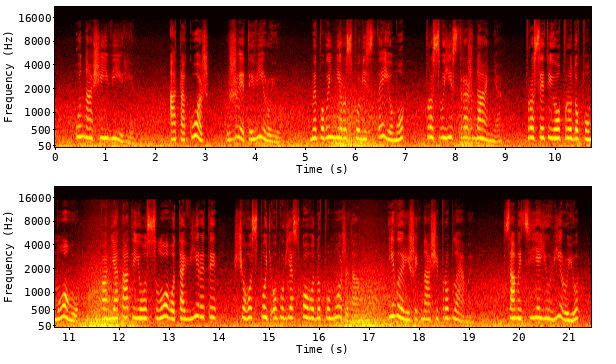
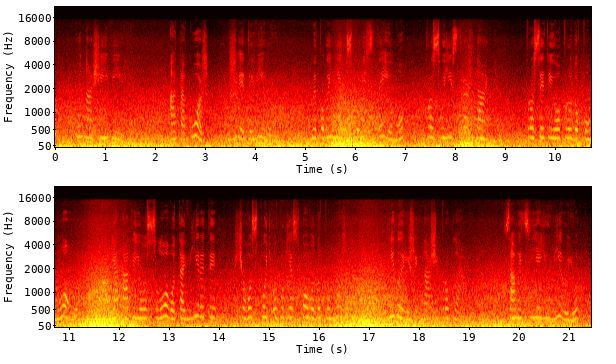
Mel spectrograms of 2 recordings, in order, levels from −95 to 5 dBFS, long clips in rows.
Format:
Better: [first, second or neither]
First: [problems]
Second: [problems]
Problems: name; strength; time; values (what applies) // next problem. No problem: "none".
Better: first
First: wind noise on the microphone; occasional gusts; 10 dB below the speech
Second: wind noise on the microphone; heavy; as loud as the speech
